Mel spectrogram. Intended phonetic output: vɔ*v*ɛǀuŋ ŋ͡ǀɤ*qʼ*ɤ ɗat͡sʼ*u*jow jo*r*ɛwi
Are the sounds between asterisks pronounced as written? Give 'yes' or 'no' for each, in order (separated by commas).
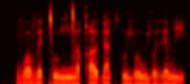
yes, yes, yes, yes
